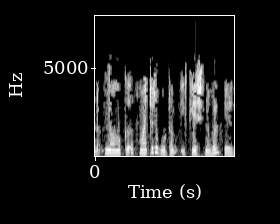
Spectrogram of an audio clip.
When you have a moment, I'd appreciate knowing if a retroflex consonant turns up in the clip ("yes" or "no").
yes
